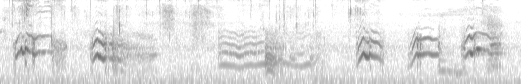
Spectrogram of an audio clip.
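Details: Small Mame Shiba dog giving soft, quavering whimpers, short wavering squeals and a few lower moaning notes, the cries coming in clusters over a low steady room hum.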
